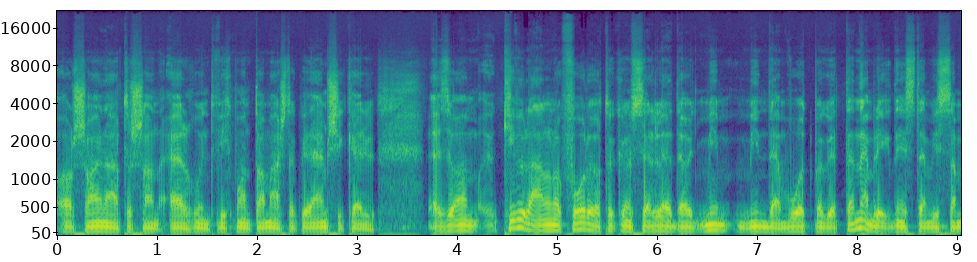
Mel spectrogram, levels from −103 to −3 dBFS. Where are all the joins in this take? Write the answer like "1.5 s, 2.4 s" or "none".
3.7 s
